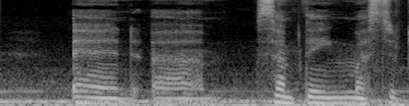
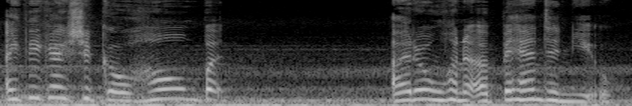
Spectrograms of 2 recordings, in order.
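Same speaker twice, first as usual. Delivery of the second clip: tearful, high and trembling; frightened young man close to tears; crying; 4 semitones higher, 5 dB quieter than usual. Acted. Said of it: "He was crying now".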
